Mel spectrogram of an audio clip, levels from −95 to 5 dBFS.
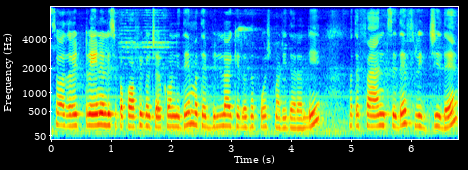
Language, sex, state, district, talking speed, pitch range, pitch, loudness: Kannada, female, Karnataka, Bangalore, 170 wpm, 195-215 Hz, 200 Hz, -16 LUFS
